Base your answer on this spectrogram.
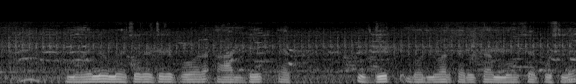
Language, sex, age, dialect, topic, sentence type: Magahi, male, 31-35, Northeastern/Surjapuri, banking, statement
